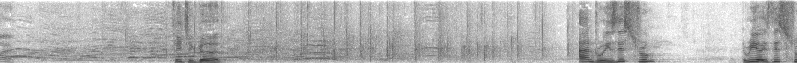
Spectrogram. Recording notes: From Revelation Church in Simi Valley, CA. This message was recorded live.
